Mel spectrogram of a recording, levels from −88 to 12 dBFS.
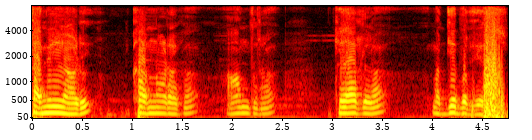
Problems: background conversations at intervals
